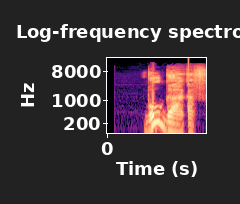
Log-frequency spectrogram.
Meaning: 1. a surname, Bulgakov 2. The former name, from its founding until 1917 (or before), of Плюще́вка (Pljuščévka)
- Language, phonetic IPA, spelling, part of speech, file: Russian, [bʊɫˈɡakəf], Булгаков, proper noun, Ru-Булгаков.ogg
